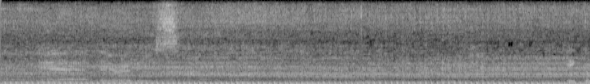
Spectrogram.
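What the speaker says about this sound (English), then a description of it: "You can probably hear the mower in the background." A lawn mower runs steadily out in a paddock, a constant low droning hum held in the background for the whole stretch, with no break in its rhythm.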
